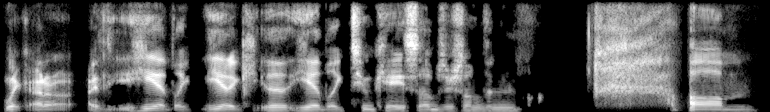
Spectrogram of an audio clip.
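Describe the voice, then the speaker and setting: A man co-hosting a live stream in relaxed, slangy chat. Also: fairly low pitch, moderate pace, no echo. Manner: laid-back, slangy, says bro and man. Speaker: co-host.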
